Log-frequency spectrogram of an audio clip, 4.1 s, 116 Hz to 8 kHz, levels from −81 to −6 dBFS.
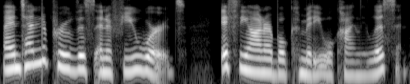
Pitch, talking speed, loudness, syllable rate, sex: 225 Hz, 235 wpm, -19 LUFS, 6.8 syllables/s, female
